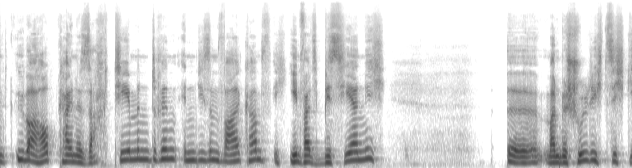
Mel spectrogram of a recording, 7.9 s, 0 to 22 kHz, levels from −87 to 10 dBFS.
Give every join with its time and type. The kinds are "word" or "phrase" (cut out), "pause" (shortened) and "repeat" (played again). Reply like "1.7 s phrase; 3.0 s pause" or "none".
none

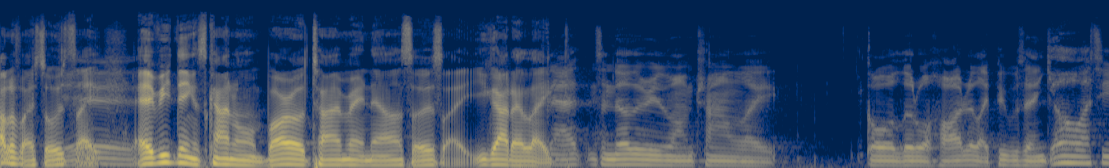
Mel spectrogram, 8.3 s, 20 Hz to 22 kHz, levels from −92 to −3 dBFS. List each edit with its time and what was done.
4.5 s word

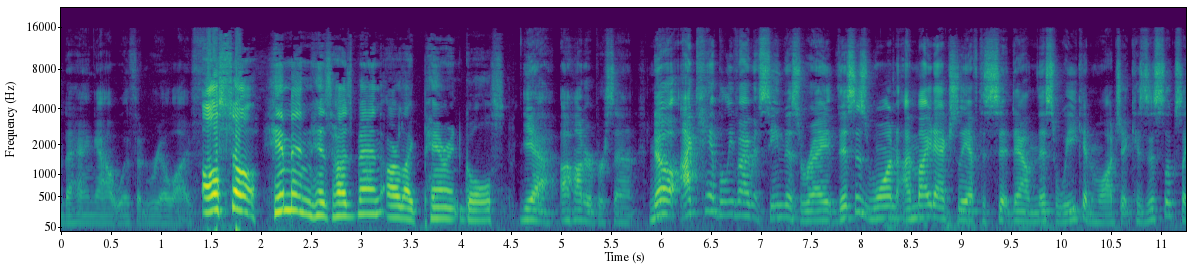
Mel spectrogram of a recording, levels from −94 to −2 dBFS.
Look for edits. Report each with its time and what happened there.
5.8 s pause

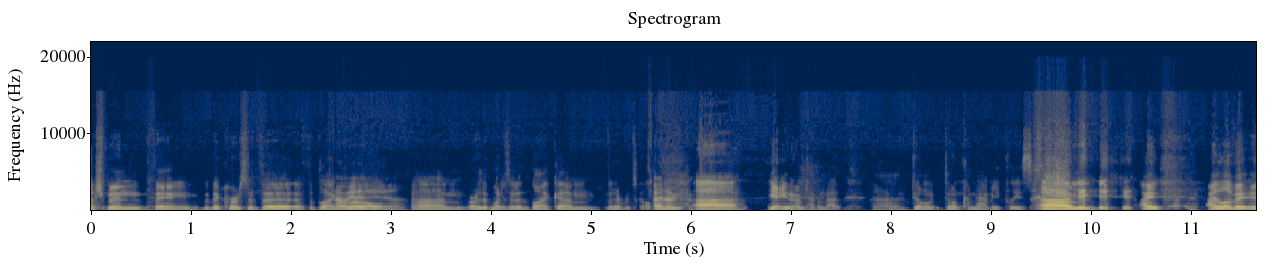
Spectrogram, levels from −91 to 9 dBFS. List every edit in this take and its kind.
none

